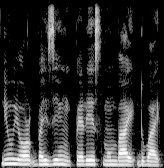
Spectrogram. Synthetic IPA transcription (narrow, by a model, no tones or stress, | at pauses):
njujɔɾk̚bajziŋpeɾismumbajdubaj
